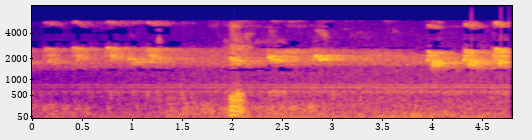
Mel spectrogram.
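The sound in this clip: A crow caws during a Quran lesson. High, shrill calls repeat almost continuously, with a sharp, louder burst near the middle, while a voice speaks underneath.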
